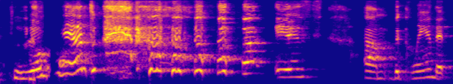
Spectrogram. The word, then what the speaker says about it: pineal: you're getting yes um i always butcher this word because i want to pronounce it like another part of the body but the pineal gland is the gland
